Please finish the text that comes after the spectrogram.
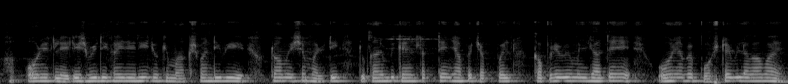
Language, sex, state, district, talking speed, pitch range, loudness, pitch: Hindi, male, Rajasthan, Churu, 290 wpm, 150-160 Hz, -29 LUFS, 155 Hz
